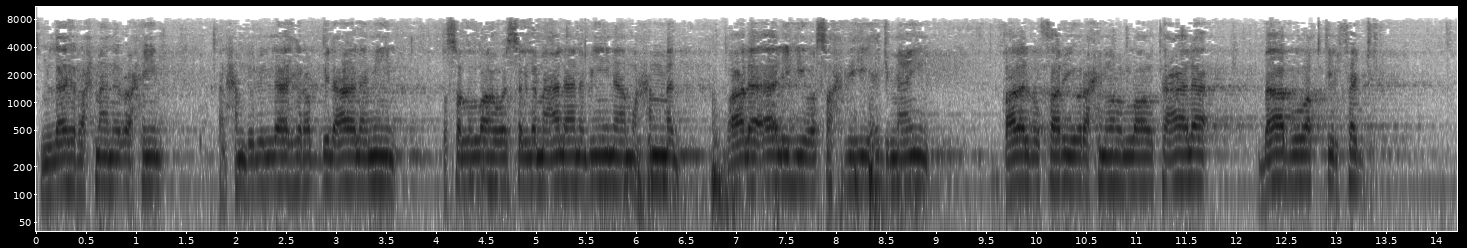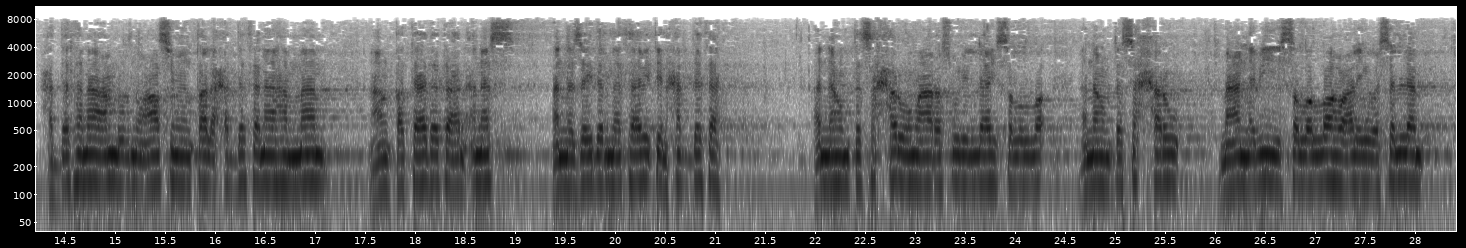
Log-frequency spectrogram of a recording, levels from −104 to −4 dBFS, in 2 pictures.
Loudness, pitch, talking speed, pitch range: -19 LUFS, 130 Hz, 120 wpm, 125-135 Hz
